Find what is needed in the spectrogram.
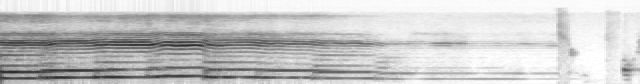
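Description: A woman singing the syllable "zee" as a vocal warm-up, starting on a buzzing z and stepping up a scale and back down. The last low note is held and fades out about three seconds in.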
